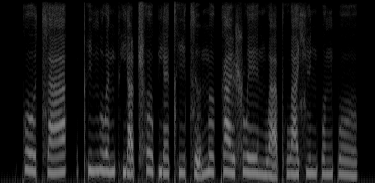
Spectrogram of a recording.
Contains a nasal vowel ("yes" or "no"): no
